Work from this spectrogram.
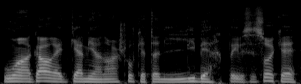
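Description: A man's voice: mid-range voice, fairly quick, dry recording. A man in his forties with a Quebec French accent, co-hosting a radio show with casual, self-mocking banter. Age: 40s. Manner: joking, self-mocking, lively. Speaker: radio co-host.

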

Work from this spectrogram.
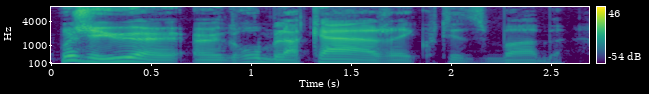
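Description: A man in his fifties with a Québécois accent, reminiscing in a halting, reflective way during a casual podcast chat. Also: on the low side, animated. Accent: Québécois French. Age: 50s. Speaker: musician guest.

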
